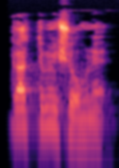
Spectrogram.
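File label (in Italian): "gatto micione", vocabolario dialettale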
